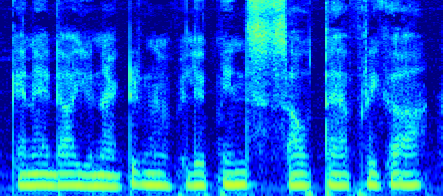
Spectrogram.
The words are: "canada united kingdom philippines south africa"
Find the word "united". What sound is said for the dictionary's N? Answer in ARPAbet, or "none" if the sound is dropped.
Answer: N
